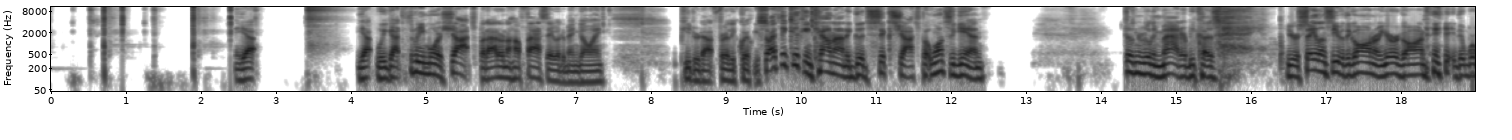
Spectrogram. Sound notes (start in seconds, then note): 0.1 two shots fired; 3.1 hissing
